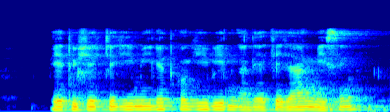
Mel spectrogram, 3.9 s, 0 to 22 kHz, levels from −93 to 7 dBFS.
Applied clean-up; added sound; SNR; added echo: none; none; none; reverberation time 0.9 s.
